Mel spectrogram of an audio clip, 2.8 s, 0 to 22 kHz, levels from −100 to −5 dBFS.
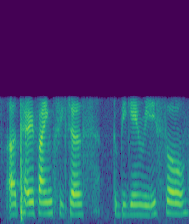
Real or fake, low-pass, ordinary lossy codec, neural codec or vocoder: fake; 3.6 kHz; none; codec, 16 kHz in and 24 kHz out, 1 kbps, XY-Tokenizer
